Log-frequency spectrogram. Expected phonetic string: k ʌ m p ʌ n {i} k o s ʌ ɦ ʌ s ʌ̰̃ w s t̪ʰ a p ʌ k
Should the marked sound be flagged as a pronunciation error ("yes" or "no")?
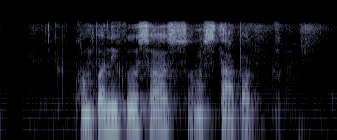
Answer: no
